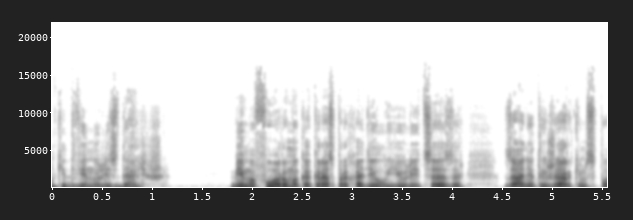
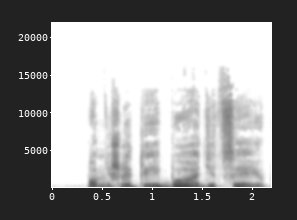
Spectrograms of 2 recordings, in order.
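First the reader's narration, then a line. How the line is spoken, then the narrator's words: Purring. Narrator (Russian): промурлыкала Лейла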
